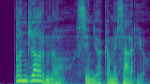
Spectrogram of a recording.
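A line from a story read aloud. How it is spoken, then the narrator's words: Cheerful speech. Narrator (German): sagte Puccetti fröhlich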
